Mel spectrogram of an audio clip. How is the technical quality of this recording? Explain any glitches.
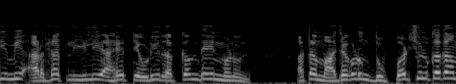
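The recording is clearly degraded. Throughout, the speech sounds dull and smeared, with nothing above about 6.3 kHz and a fizzy, warbling texture on sustained sounds. This is likely AAC compression: AAC-LC at a low bitrate, consistent with roughly 24 kbps, cuts the top band and coarsely quantises the remainder.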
